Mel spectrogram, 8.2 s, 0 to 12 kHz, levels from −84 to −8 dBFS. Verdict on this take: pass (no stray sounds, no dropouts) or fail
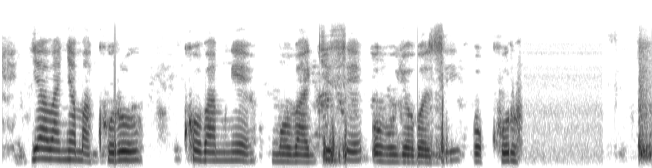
pass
